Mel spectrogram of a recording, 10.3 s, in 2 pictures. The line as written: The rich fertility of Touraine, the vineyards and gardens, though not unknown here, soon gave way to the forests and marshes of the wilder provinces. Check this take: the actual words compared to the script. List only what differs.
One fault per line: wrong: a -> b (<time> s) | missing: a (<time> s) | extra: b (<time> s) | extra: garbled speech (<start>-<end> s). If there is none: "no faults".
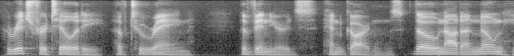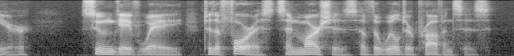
no faults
